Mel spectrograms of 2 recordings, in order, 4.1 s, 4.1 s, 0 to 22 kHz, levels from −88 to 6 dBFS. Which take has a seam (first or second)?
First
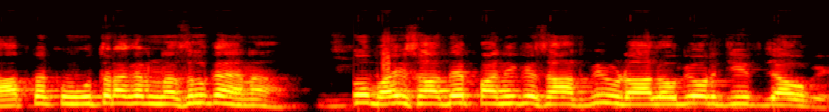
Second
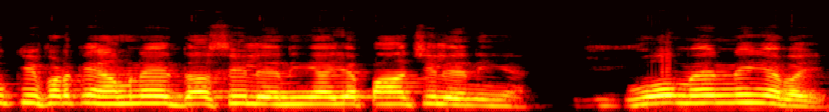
first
